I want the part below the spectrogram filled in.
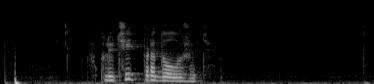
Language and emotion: Russian, neutral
